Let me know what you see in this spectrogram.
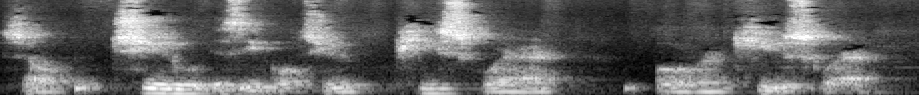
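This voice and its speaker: A soft-spoken man talks amid audible room echo. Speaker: math teacher. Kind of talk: lecture.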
